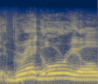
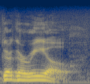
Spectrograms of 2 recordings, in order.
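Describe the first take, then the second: First: It sounds like two words, Greg and Oreo. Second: It sounds like one word with the stress moved. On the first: "It's Greg Oreo" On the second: "we're just going to put the emphasis on the E of Oreo"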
